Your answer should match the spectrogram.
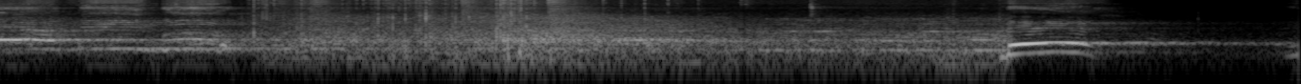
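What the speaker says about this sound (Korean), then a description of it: "너무나 함성 소리, 대한민국을 외치는 소리가 듣기 좋고 힘이 납니다만은" A large crowd at a rally in Gwangju roars a loud chant of "Daehan Minguk", the massed voices swelling and then giving way to a close voice speaking over the fading crowd.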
